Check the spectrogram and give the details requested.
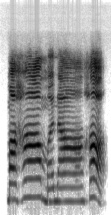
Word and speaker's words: महामनाः: अच्छे से करना है, महामनाः, अभी यहाँ पे ना पूरा बोल के विसर्ग का उच्चारण हा बोलना है, ना को थोड़ा सा दीर्घ करना लेकिन हा को नहीं करना, महावराहो सॉरी वेदा स्वांगो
